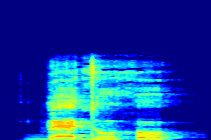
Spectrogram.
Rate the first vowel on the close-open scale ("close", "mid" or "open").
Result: mid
